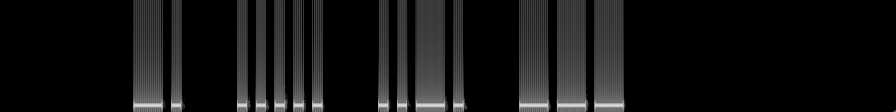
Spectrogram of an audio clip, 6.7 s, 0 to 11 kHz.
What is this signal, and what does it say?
Morse code, heard as a keyed tone, about 17 wpm, spaced as for 12 wpm, 700 Hz. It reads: N5FO
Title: USA Call Signs - 4 Characters - 2x Character Spacing - 17wpm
